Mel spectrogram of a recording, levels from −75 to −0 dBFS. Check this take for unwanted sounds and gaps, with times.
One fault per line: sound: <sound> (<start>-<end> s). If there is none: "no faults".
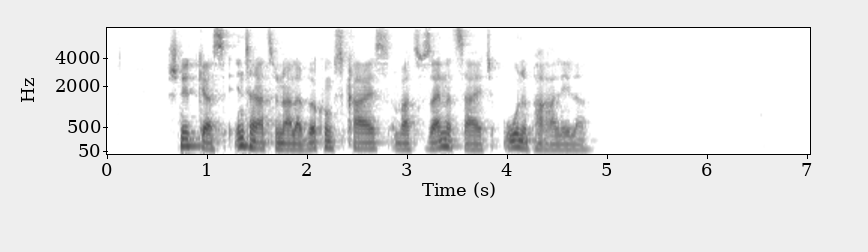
no faults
